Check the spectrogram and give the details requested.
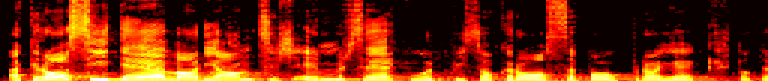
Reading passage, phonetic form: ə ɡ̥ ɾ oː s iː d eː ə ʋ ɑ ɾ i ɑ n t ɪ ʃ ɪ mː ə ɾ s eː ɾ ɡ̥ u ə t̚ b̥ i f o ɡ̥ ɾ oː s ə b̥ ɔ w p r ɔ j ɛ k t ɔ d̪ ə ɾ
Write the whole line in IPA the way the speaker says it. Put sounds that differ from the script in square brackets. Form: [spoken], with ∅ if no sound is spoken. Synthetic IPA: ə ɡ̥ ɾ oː s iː d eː ə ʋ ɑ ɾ i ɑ n t ɪ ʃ ɪ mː ə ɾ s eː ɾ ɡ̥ u ə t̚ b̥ i [s] o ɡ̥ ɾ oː s ə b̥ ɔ w p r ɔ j ɛ k t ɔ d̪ ə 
